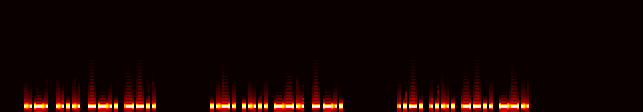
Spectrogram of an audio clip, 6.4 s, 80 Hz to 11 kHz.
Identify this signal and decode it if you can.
Morse code, heard as a keyed tone, about 46 wpm, 700 Hz. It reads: F5ZZ F5ZZ F5ZZ
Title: DXCC-100 Call Signs - 4 Characters - Repeated 3x - 45wpm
